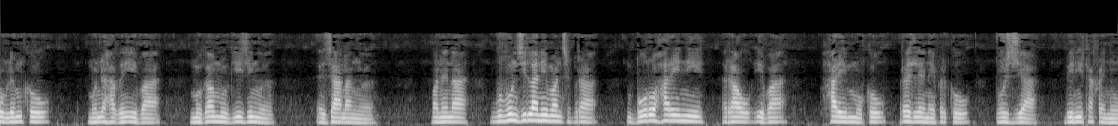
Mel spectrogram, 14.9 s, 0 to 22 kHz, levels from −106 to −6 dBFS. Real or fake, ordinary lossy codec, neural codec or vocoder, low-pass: fake; MP3, 32 kbps; codec, 16 kHz, 4.8 kbps, FACodec; 7.2 kHz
